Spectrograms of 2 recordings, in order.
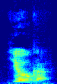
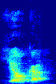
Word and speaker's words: yoga: or the uh sound same thing happens with the word yoga the second syllable is unstressed we replace the letter A with the unstressed vowel the uh sound and we get away from that syllable as quickly as we can yoga yoga in my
